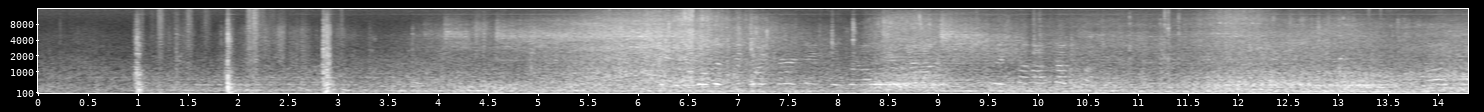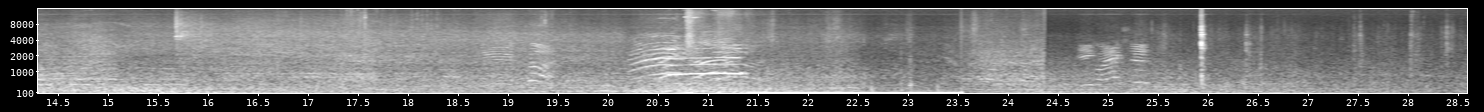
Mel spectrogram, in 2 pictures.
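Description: A convoy of Chevrolet SUVs driving slowly past, engine and tyre noise building for about ten seconds, with distant voices calling out now and then. Past the middle, a steady low drone comes in for about two seconds and is the loudest sound.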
